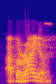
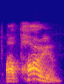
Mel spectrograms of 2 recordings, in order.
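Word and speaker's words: אֶפְרַיִם: How do you say Ephraim in the Hebrew? You can call it out Aparayim. Aparium, right? Which is A Pa Ra Yum.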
